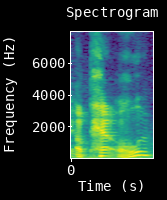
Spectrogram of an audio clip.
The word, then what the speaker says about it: Appel: I usually go by Appel, rhymes with lapel.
